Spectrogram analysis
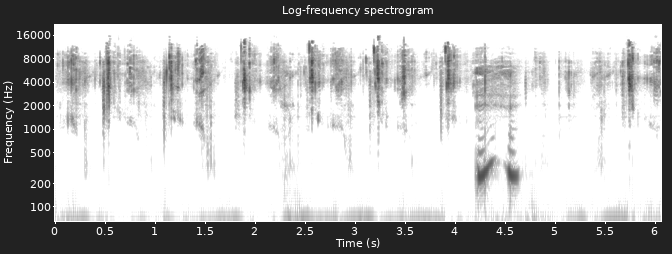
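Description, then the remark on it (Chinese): Close-up crunchy chewing of crispy food skin, a steady series of sharp crackling bites about twice a second, with a couple of louder, deeper crunches near the end and no talking. “这个皮也很脆，很有嚼劲呢。”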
